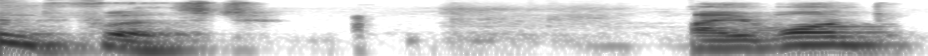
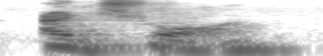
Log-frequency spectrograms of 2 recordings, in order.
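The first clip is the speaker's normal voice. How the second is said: normal talking voice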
